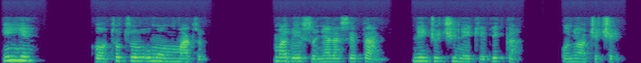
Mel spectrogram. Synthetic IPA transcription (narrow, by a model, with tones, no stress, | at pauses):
i˦ɦe˦ | kɔ˨tʊ˦tʊ˦ʊ˦mʊ˦m̩˦ma˦dʊ˨ | m̩˦ma˦dʊ˨e˦so˨ɲa˦la˦se˦ta˦˨n̩˨ | nɪ˦d͡ʒu˦t͡ʃi˦ne˨ke˨dɪ˦ka˨ | o˨ɲe˦ɔ˨t͡ʃɪ˦t͡ʃɪ˦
